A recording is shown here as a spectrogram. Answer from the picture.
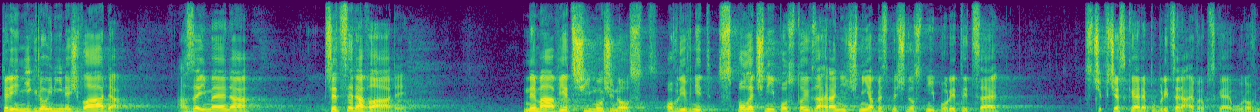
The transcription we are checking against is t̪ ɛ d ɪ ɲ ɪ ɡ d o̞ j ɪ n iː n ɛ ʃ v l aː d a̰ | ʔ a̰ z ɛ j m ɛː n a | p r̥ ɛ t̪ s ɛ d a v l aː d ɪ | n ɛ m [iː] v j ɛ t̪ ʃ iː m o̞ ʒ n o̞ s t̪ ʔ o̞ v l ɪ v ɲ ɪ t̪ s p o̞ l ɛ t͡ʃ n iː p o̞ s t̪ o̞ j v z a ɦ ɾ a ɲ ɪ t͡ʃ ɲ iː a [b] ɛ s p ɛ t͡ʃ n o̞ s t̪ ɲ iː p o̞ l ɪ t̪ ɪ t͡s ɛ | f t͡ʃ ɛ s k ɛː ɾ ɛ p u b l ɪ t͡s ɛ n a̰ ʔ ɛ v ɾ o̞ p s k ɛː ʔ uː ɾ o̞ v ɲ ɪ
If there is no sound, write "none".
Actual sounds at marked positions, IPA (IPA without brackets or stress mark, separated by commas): aː, b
